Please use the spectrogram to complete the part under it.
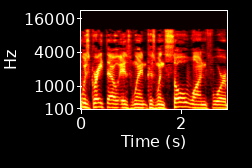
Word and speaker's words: Soul: Tracy Morgan pronounced it as Saul, right? He goes, and the winner is, and he goes, Saul. And then there was no reaction because there was no movie called Saul.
